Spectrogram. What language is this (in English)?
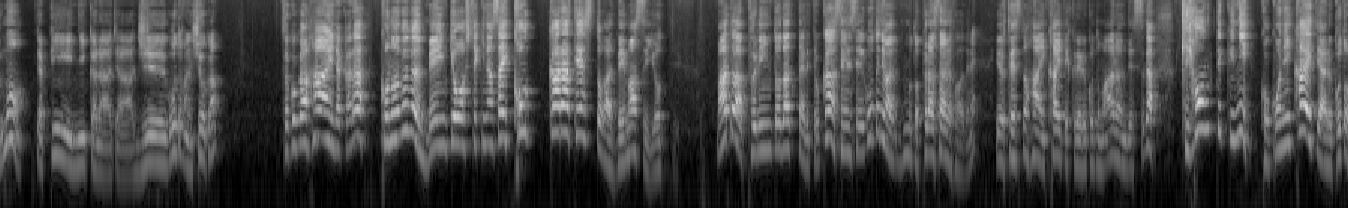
Japanese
